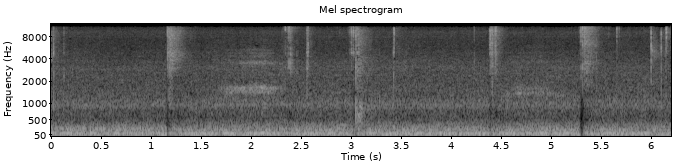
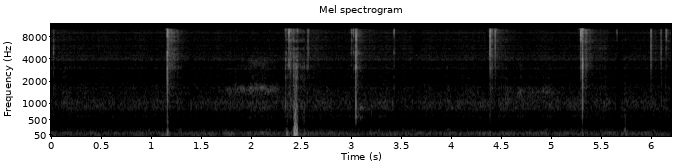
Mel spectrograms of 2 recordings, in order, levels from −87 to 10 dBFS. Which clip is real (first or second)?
first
